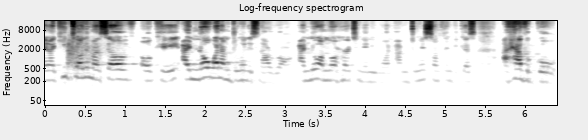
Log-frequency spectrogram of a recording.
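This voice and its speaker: Over noticeable background noise, the voice rushes at a very fast pace with big swings in loudness and fairly even intonation. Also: woman, fairly high pitch for a woman. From Liberia. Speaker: public speaker. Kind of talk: interview.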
